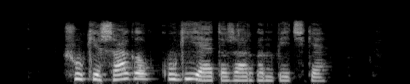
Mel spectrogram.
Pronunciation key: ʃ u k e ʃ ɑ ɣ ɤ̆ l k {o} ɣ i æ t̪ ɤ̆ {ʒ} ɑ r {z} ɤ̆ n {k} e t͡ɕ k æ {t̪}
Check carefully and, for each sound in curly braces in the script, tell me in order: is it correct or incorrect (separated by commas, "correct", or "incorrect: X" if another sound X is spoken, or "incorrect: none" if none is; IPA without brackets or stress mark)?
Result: incorrect: u, correct, incorrect: ɣ, incorrect: p, incorrect: none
